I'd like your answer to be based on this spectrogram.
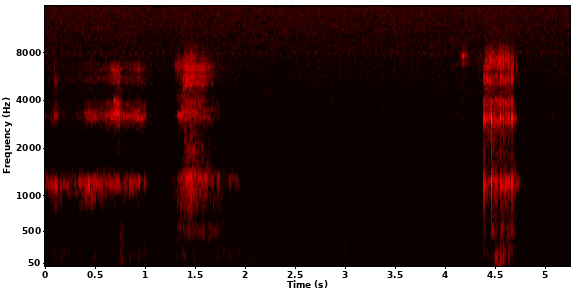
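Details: Person in deep sleep, recorded as white-noise ASMR, snoring: soft snoring breaths in a quiet room, a pause, then a louder snort-like snore.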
